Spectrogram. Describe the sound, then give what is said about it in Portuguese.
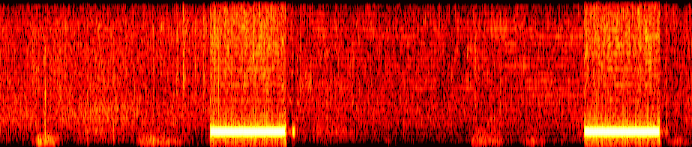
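Ringback tone of an outgoing telephone call: two steady mid-pitched tones, each about a second long and roughly five seconds apart, with faint rustles and small noises in the gaps between them. “Tô ligando.”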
